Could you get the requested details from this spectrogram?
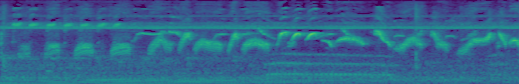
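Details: Caged Chinese hwamei offered for sale in Vietnam, praised for a fine voice and lively nodding song: varied whistled phrases rising and falling in quick succession, with a steady high electrical hum and faint voices underneath.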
